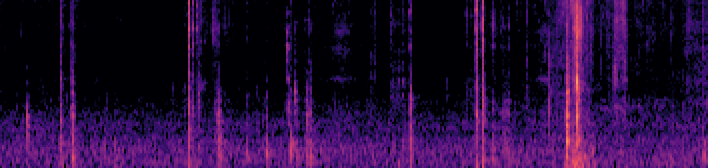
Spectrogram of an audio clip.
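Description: Hose clamp pliers working a spring hose clamp onto a rubber heater hose: scattered light metal clicks and scrapes, with the loudest clacks about five seconds in.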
